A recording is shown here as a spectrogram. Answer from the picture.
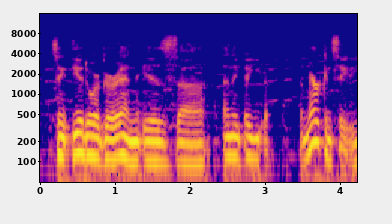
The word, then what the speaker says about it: Guerin: And then St. Theodora Guerin, how do you pronounce that? Guerin. That's on next Friday, and then next Saturday, I believe, is St. Francis of Assisi.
